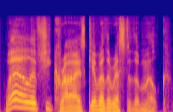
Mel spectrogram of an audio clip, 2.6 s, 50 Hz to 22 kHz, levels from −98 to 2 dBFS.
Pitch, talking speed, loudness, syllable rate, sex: 140 Hz, 255 wpm, -16 LUFS, 4.6 syllables/s, male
